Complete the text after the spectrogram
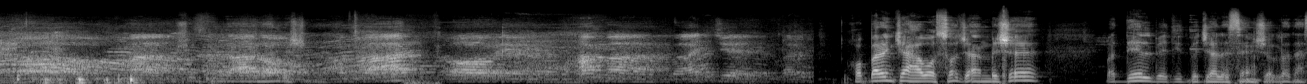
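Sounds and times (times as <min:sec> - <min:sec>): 
crowd at a religious gathering loudly reciting the salawat blessing in unison: 0:00.0 - 0:08.2
speech: 0:08.6 - 0:10.5, 0:11.1 - 0:13.0.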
